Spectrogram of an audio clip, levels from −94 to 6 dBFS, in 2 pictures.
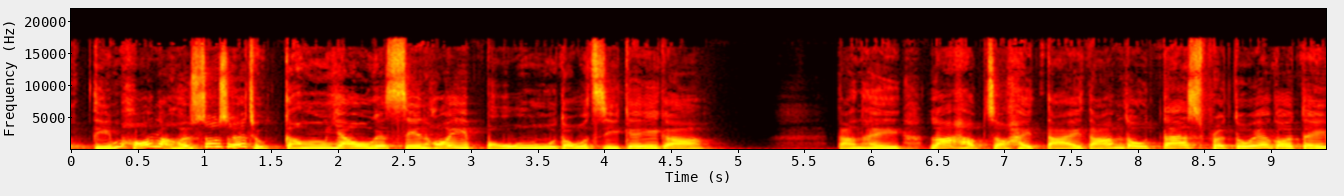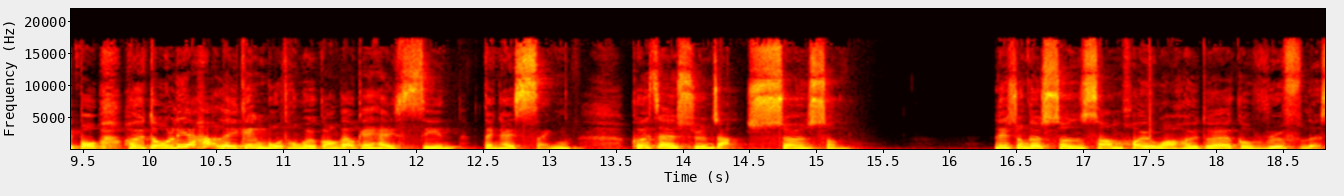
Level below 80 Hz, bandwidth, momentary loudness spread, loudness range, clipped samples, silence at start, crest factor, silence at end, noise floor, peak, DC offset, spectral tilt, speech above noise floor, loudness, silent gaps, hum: -54 dBFS; 17.5 kHz; 5 LU; 3 LU; under 0.1%; 0 s; 16 dB; 0 s; -67 dBFS; -4 dBFS; under 0.1%; -4 dB/octave; 48 dB; -20 LUFS; none; none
